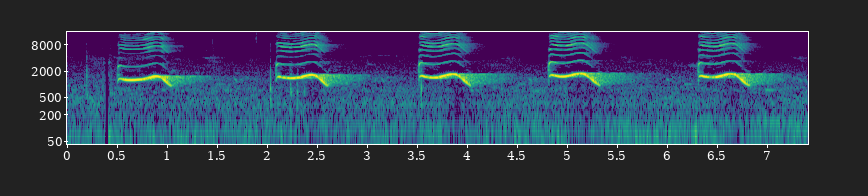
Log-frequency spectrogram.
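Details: Asian koel calling, from a recording of male and female koels: five loud, clear whistled notes, each rising then dropping sharply, repeated about every one and a half seconds over a quiet background.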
